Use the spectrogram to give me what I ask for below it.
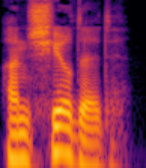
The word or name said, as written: unshielded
